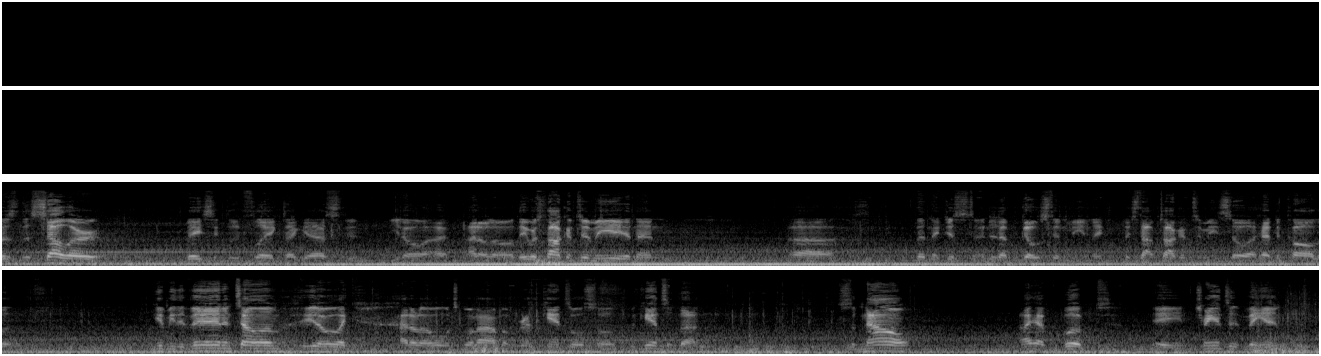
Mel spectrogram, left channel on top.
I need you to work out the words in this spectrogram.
the seller basically flaked, I guess. You know, I don't know. They was talking to me, and then they just ended up ghosting me, and they stopped talking to me. So I had to call Give Me the VIN and tell them, you know, like, I don't know what's going on, but we're gonna have to cancel. So we canceled that. So now I have booked a transit van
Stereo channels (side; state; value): left; silent; digital silence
